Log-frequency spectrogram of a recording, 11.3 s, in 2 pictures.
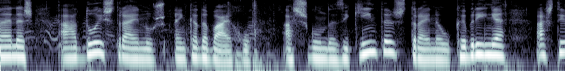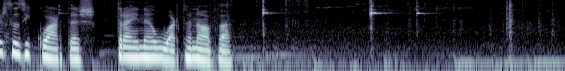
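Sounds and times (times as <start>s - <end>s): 
speech: 0.0s - 8.1s
keys jangling at a new door lock: 7.9s - 11.2s.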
